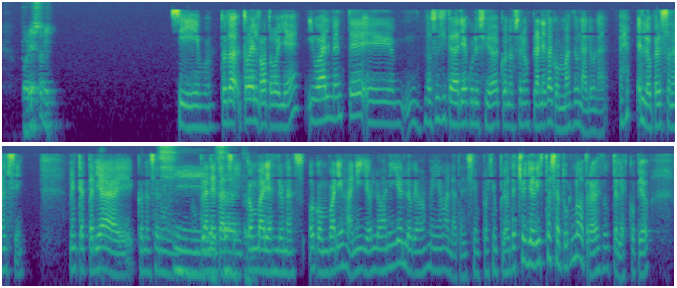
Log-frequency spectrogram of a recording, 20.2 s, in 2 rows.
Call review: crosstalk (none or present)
present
